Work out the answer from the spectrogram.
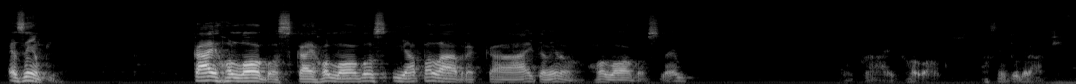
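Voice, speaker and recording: A man's voice: fairly high pitch, a little mellow, slightly rough. A man teaching a lesson, explaining step by step and often checking in with "né?" and "tá vendo?". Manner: explanatory, repeats words and asks "né?" and "tá vendo?" often. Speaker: Greek teacher. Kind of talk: recorded lesson.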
